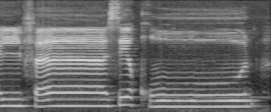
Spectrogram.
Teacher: قاف کو موٹا پڑھیں گے، وقف کا نشان آ گیا تو ہم یہاں پہ وقف کرنے کی وجہ سے نون کو بھی ساکن کر دیں گے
